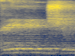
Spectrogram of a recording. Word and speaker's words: Greenwich: as Greenwich Mean Time, which is pronounced as Greenwich Mean Time, and that Greenwich Mean Time passes through London.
